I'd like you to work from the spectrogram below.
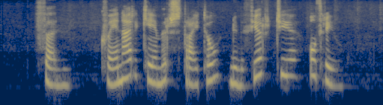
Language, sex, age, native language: Icelandic, female, 30-39, English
